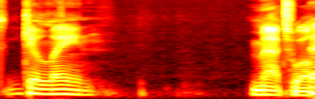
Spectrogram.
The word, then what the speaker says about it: Ghislaine: It's Ghislaine. – Maxwell. – The S, I guarantee that S is silent.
